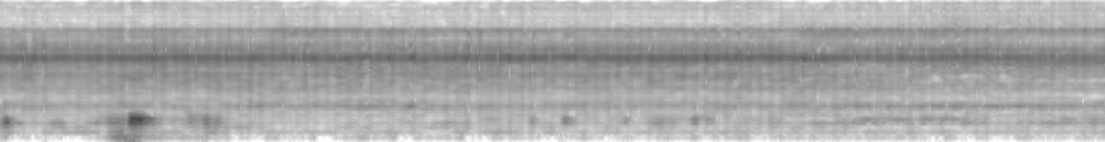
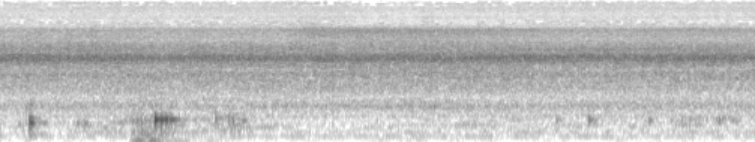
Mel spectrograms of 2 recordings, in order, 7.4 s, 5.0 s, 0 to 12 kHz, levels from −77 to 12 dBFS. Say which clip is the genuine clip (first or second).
second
